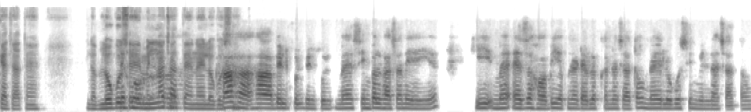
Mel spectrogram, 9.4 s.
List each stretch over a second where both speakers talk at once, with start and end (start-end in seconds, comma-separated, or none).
1.5-3.0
